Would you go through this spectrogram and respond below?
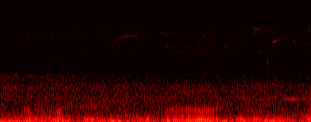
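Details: ['Pet cat asleep, snoring and purring: a continuous deep, rough rumble that swells and fades gently without pause, with a faint high hiss in the background.']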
